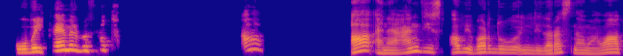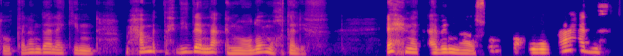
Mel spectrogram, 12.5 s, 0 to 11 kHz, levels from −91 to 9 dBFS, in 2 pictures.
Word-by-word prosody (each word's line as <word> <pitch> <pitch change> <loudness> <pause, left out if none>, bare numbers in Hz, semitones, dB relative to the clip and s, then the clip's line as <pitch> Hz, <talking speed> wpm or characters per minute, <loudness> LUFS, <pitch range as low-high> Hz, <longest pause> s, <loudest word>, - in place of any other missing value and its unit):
وبالكامل 185 +12 +6
بالصُدفة. 235 +3 -3 1.2
آه. 310 -3 -1 0.9
آه. 240 - +8
أنا 125 -1 -3
عندي 180 +8 -1
اصحابي 165 0 -2
برضه 150 -2 -2
اللي 125 -1 -7
درسنا 130 +1 -4
مع 115 0 -9
بعض 155 -1 0
والكلام 130 +8 -7
ده، 155 - -2
لكن 130 -5 -6 0.3
محمد 195 +3 -3
تحديدًا 175 +1 -1
لأ، 170 +1 0
الموضوع 125 +6 -1
مختلف. 130 - -7 0.6
إحنا 175 -3 +4
اتقابلنا 145 -4 0
صُدفة 220 0 -4
وبعد 175 - +2
س 165 - -5
155 Hz, 120 wpm, -25 LUFS, 130-185 Hz, 1.2 s, آه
